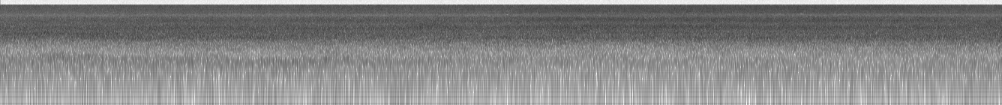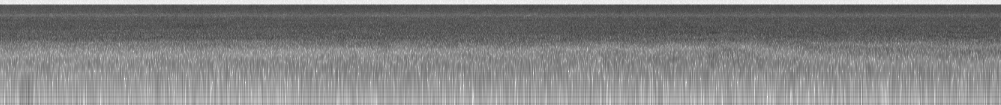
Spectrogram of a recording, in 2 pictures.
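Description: Waterfall with a drop of about three to four metres, its falling water making a steady, even rush.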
